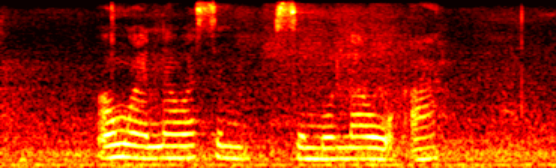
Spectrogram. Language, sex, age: Tswana, female, 20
